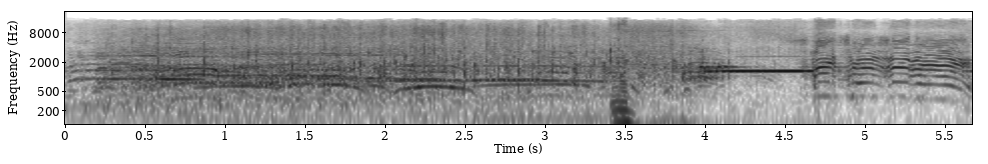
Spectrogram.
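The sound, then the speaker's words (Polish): A crowd at Rafał Trzaskowski's post-election rally in Poland roars with continuous shouting, cheering and applause, many voices overlapping in a loud, steady wash, with individual shouts such as 'zwyciężymy' ('we will win') rising above the noise. “Ktoś krzyczy, zwyciężymy.”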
